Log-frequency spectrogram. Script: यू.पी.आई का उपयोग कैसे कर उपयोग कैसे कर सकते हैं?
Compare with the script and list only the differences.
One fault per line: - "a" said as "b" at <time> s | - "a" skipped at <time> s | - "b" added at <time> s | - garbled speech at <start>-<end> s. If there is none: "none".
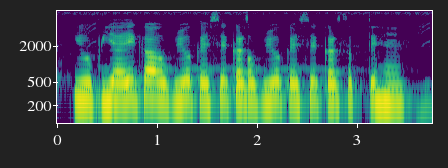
none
